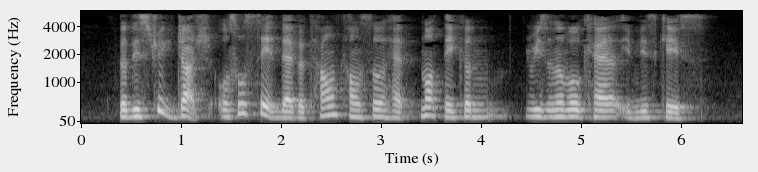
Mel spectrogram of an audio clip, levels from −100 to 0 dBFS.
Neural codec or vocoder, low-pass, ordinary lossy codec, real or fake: none; 5.4 kHz; MP3, 32 kbps; real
